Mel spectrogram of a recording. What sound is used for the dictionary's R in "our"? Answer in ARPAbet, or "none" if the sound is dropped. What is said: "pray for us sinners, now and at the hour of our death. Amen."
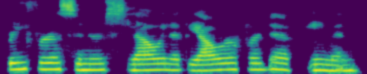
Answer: R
